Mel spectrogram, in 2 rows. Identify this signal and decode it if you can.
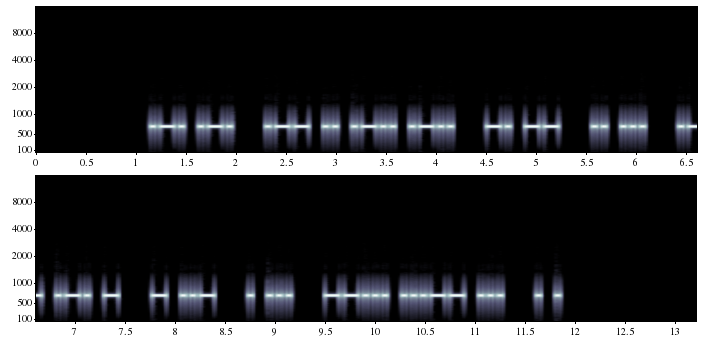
Morse code, heard as a keyed tone, about 25 wpm, 700 Hz. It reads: RR WILL NM IS ART TU ES 73S EE
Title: SOTA QSO Practice 25wpm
